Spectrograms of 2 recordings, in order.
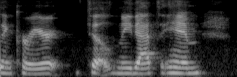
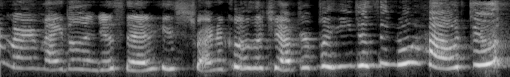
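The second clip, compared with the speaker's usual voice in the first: laughing through tears; 8 semitones higher, 3 dB louder than usual. Real, not acted. Overwhelmed during reading.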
